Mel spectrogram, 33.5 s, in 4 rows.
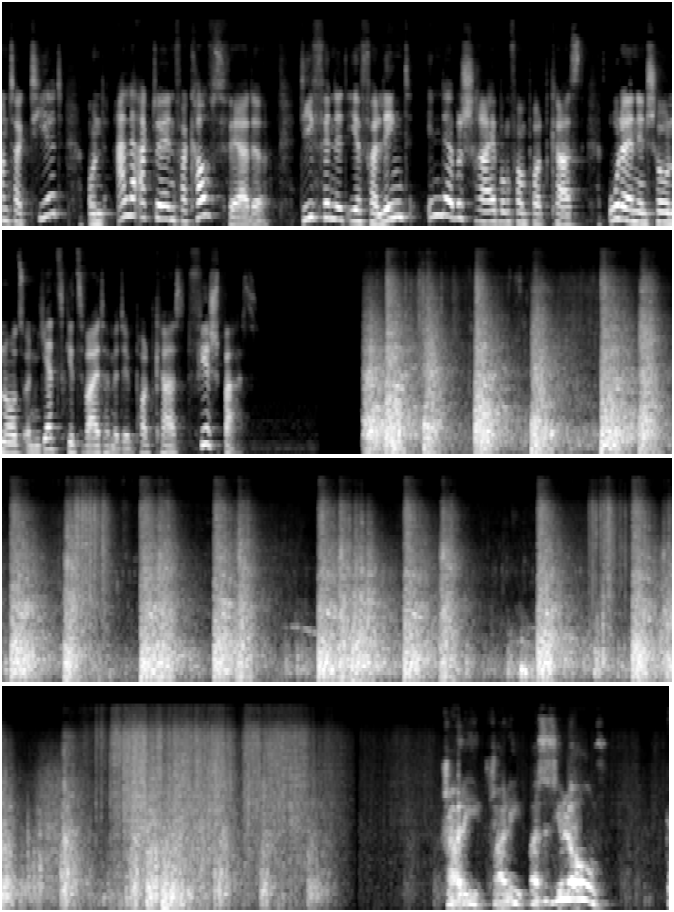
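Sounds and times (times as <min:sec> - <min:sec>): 
speech: 0:00.0 - 0:11.6, 0:30.9 - 0:32.7
New Year's Eve fireworks banging and crackling: 0:12.9 - 0:33.4.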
